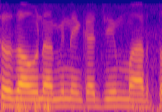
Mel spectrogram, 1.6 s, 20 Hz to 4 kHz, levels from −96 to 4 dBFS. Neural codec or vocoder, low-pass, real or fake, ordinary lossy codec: none; 3.6 kHz; real; none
